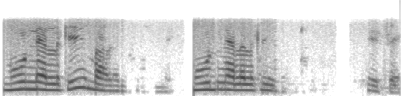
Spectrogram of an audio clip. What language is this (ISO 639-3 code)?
tel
